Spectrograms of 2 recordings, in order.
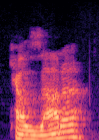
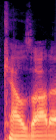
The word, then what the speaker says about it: Calzada: Calzada. – Calzada, I guess.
